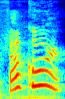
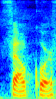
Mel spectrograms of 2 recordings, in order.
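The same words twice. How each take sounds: First: High, raised call; calling the dog. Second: Said in the usual way. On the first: Real, not acted. Calls the dog a second time.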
